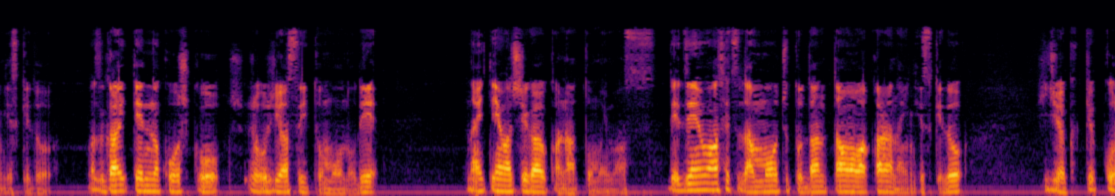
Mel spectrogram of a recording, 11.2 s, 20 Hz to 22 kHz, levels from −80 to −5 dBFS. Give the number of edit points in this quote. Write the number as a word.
one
